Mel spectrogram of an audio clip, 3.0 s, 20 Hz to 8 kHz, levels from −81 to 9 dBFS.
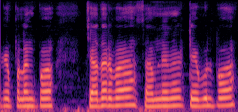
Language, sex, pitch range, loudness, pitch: Bhojpuri, male, 185-200 Hz, -14 LUFS, 195 Hz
